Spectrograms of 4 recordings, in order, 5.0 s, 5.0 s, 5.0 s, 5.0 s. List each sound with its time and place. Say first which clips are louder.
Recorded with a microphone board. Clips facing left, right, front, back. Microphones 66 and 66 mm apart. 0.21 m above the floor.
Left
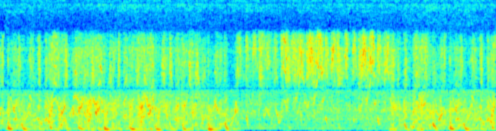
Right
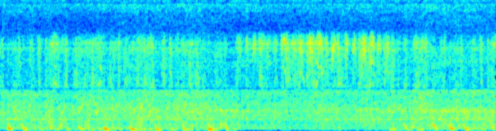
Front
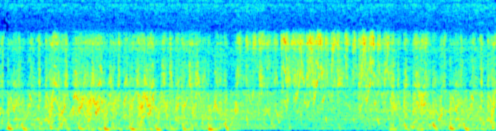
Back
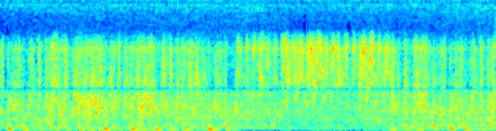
0.0 s an insect: left 7 dB, even; 85° left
